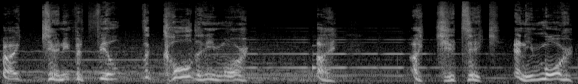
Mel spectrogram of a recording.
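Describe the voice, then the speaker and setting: A man's voice: very high-pitched, expressive, a little slow, gravelly, music in the background, heavily acted. A man voicing an unhinged young villager obsessed with manliness, bombastic and mocking, in a video game. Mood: pleading. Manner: bombastic, mocking, then pleading.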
